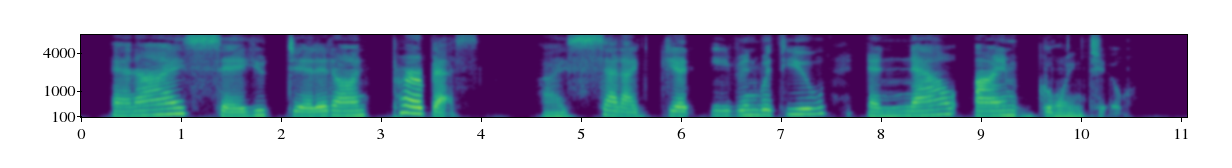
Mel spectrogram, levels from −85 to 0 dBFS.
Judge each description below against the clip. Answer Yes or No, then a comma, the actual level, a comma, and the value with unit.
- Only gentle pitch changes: No, average, 3.2 semitones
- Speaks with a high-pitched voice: No, medium, 155 Hz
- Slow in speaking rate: Yes, slow, 110 wpm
